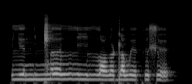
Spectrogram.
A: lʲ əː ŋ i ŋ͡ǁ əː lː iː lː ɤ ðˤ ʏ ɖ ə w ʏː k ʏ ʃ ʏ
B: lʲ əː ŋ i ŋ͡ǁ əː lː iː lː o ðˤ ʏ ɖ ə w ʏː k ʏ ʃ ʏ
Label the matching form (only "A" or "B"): B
